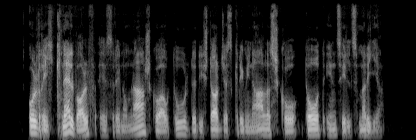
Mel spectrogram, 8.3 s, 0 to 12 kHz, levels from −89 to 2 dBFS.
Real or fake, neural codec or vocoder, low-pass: fake; vocoder, 44.1 kHz, 128 mel bands every 256 samples, BigVGAN v2; 10.8 kHz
